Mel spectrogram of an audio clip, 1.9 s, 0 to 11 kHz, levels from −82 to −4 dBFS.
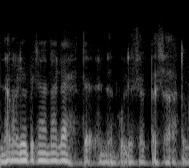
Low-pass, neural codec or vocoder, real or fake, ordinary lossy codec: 9.9 kHz; codec, 32 kHz, 1.9 kbps, SNAC; fake; none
